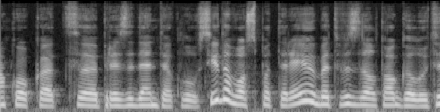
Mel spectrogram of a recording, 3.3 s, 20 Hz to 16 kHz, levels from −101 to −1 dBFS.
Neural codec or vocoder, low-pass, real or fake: none; 14.4 kHz; real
